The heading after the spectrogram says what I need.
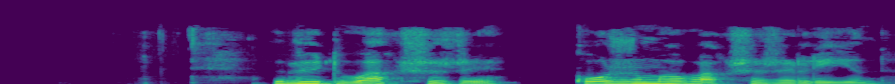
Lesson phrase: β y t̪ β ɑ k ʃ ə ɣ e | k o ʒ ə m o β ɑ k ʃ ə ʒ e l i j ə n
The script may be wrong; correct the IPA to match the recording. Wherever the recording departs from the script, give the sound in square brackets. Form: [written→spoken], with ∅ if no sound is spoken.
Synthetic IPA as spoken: β y t̪ β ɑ k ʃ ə [ɣ→ʒ] e | k o ʒ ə m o β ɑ k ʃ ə ʒ e l i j ə n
